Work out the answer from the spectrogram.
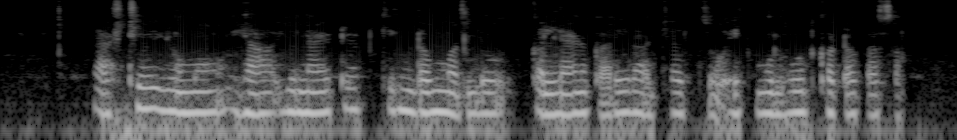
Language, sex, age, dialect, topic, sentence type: Marathi, female, 25-30, Southern Konkan, banking, statement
